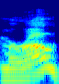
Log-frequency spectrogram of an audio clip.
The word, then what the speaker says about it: Mureau: band I hope I'm gonna say it right Maro did I get it right yeah well allegedly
